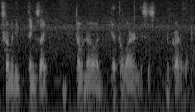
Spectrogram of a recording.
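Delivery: very quiet, muttered under the breath. Speaking in character after receiving armor: under his breath. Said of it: "under his breath".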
